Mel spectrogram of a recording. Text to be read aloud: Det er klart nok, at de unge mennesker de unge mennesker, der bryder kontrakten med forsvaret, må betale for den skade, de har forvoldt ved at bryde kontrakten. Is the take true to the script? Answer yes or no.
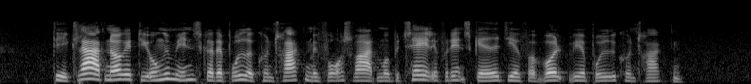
no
